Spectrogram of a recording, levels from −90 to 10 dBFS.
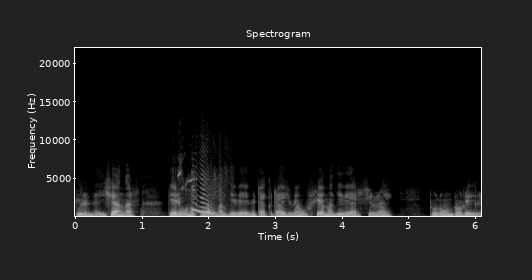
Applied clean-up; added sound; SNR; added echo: neural mask model RNNoise.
